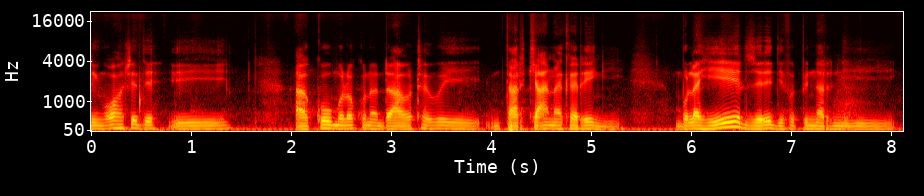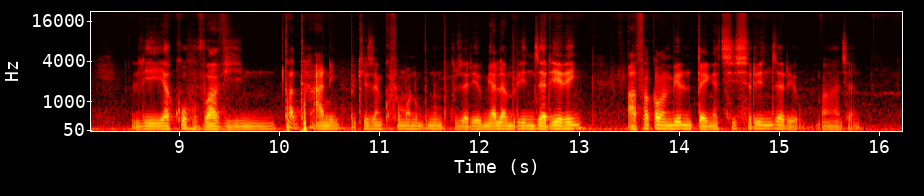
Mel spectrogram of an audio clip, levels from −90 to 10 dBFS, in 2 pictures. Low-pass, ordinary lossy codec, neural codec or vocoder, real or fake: none; none; autoencoder, 48 kHz, 128 numbers a frame, DAC-VAE, trained on Japanese speech; fake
